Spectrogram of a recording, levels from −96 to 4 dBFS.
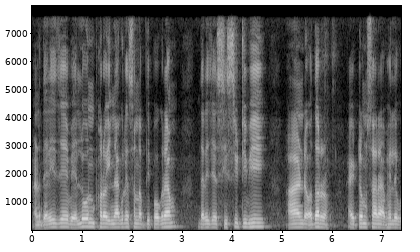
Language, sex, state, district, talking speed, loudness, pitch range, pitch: English, male, Odisha, Malkangiri, 160 wpm, -19 LUFS, 115-130 Hz, 125 Hz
